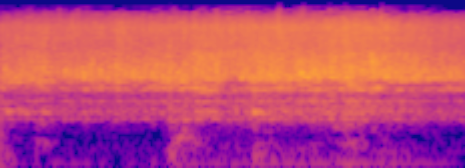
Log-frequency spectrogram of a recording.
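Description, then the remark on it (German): Food sizzles steadily in a hot pan on an induction stove, a dense, bright crackling hiss that stays even for the whole stretch, with no voices over it. “Also es geht echt schnell, gerade wieder bei unserem coolen Induktionsherd, dass das anfängt zu braten, das ist richtig flott.”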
